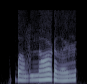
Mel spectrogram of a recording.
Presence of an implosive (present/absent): present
